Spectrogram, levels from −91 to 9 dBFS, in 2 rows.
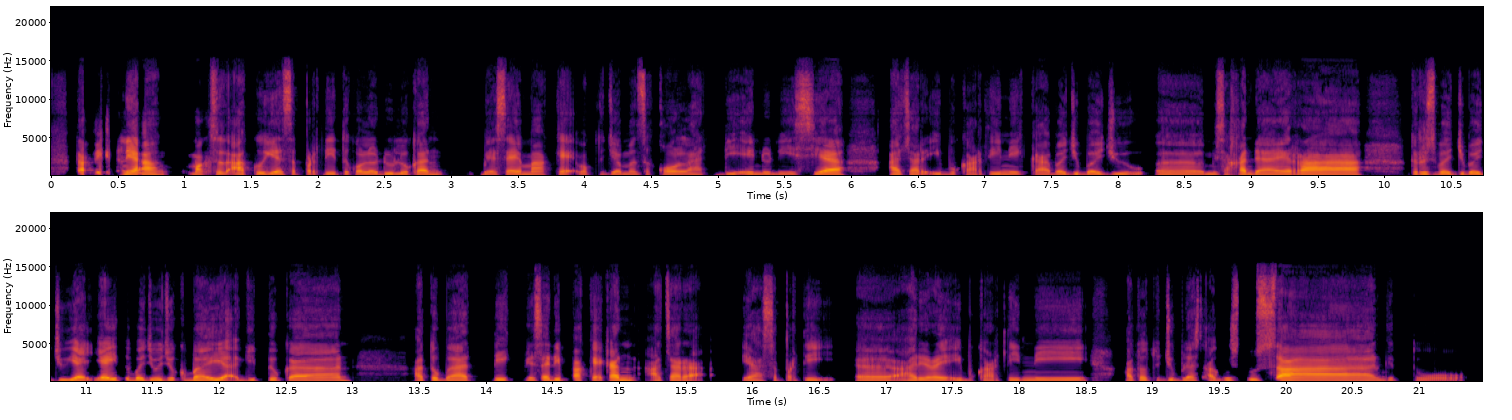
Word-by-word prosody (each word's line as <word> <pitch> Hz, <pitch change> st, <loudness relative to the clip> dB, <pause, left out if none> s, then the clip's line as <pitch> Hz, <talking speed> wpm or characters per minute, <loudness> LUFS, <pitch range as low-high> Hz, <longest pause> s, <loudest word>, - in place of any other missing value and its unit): tapi 430 Hz, -, +2 dB
kan 225 Hz, -, -10 dB
yang 185 Hz, -4 st, +7 dB, 0.2 s
maksud 180 Hz, +1 st, 0 dB
aku 180 Hz, +3 st, +2 dB
ya 175 Hz, -3 st, +2 dB
seperti 165 Hz, 0 st, -5 dB
itu 165 Hz, -, -8 dB
kalau 155 Hz, 0 st, -1 dB
dulu 165 Hz, +2 st, -2 dB
kan, 185 Hz, +3 st, +1 dB, 0.3 s
biasanya 150 Hz, +5 st, -1 dB
make 155 Hz, +3 st, -2 dB
waktu 150 Hz, -, -12 dB
zaman 145 Hz, 0 st, -5 dB
sekolah 150 Hz, +2 st, -3 dB
di 150 Hz, -2 st, -7 dB
Indonesia, 145 Hz, +4 st, +3 dB, 0.4 s
acara 160 Hz, -2 st, -1 dB
Ibu 150 Hz, -2 st, -8 dB
Kartini, 160 Hz, -2 st, -6 dB
Kak 140 Hz, -1 st, -3 dB
baju-baju, 145 Hz, -1 st, -3 dB, 0.3 s
eee, 140 Hz, -1 st, -3 dB
misalkan 150 Hz, +4 st, 0 dB
daerah, 155 Hz, +2 st, +4 dB, 0.3 s
terus 165 Hz, -2 st, -3 dB
baju-baju 150 Hz, -1 st, -1 dB
ya 160 Hz, -, +7 dB
ya 180 Hz, -, +6 dB
itu 195 Hz, -, +1 dB
baju-baju 155 Hz, 0 st, +1 dB
kebaya 160 Hz, 0 st, +3 dB
gitu 170 Hz, +1 st, -5 dB
kan. 150 Hz, +1 st, +1 dB, 0.5 s
Atau 165 Hz, -1 st, -1 dB
batik 145 Hz, +2 st, -1 dB
biasa 135 Hz, +10 st, -1 dB
dipakai 175 Hz, 0 st, +1 dB
kan 210 Hz, +1 st, +5 dB
acara -, -, 0 dB, 0.3 s
ya 150 Hz, -1 st, -3 dB
seperti, 150 Hz, +2 st, -8 dB, 0.2 s
eee, 145 Hz, 0 st, -1 dB
hari 150 Hz, 0 st, -2 dB
raya 145 Hz, 0 st, +1 dB
Ibu 145 Hz, -3 st, -8 dB
Kartini, 145 Hz, -1 st, -4 dB, 0.3 s
atau 160 Hz, -, -1 dB
17 145 Hz, -1 st, -5 dB
Agustusan, 150 Hz, -1 st, +5 dB
gitu. 70 Hz, -, -12 dB
150 Hz, 145 wpm, -26 LUFS, 145-165 Hz, 0.5 s, yang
